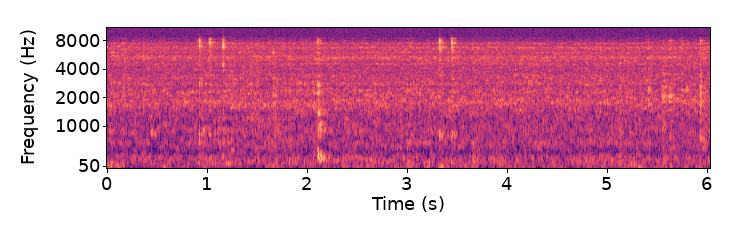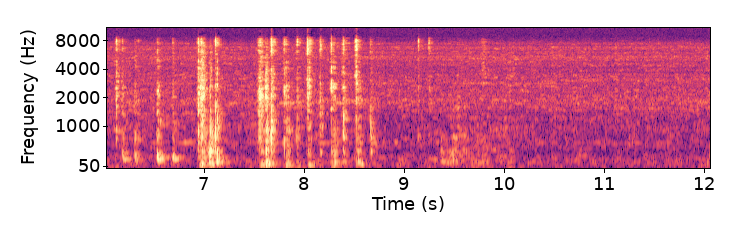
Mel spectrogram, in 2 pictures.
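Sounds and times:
computer mouse clicks: 0.9s - 1.3s, 3.3s - 3.6s, 5.6s - 9.4s.

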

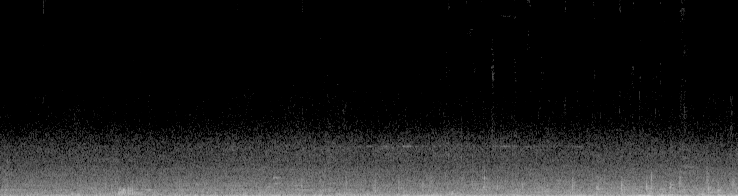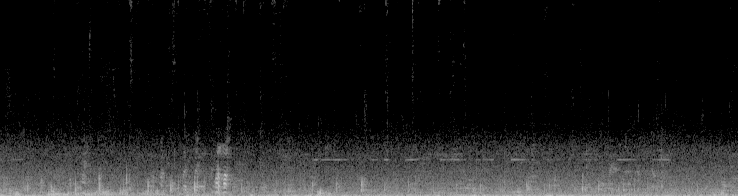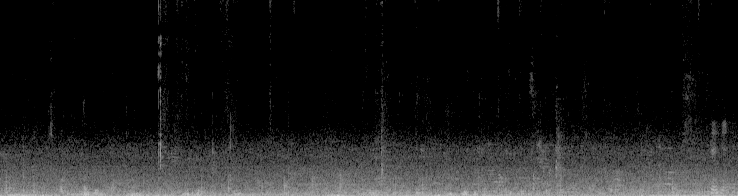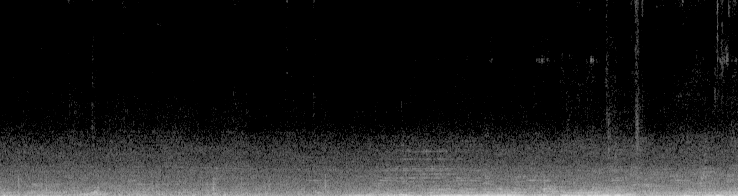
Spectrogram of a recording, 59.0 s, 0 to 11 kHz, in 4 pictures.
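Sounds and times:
low rumble of road traffic: 0.0s - 59.0s
passers-by talking: 8.7s - 59.0s.

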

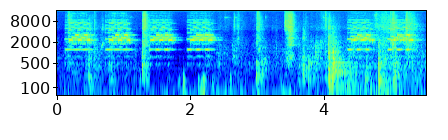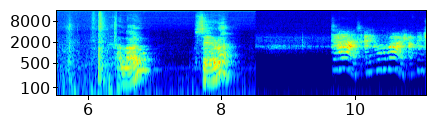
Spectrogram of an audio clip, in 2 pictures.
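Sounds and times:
phone ringtone trilling beeps: 0.1s - 2.5s, 4.4s - 5.4s.

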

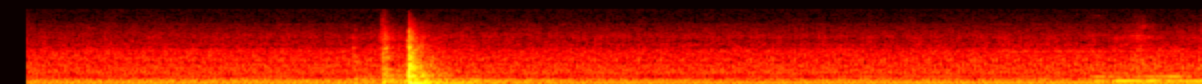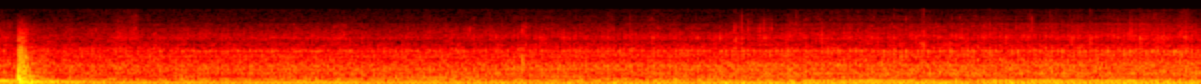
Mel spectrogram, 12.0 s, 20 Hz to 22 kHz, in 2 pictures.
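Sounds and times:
diesel engine running: 0.2s - 12.0s
sharp metallic clunks: 1.8s - 2.5s, 5.5s - 6.5s.

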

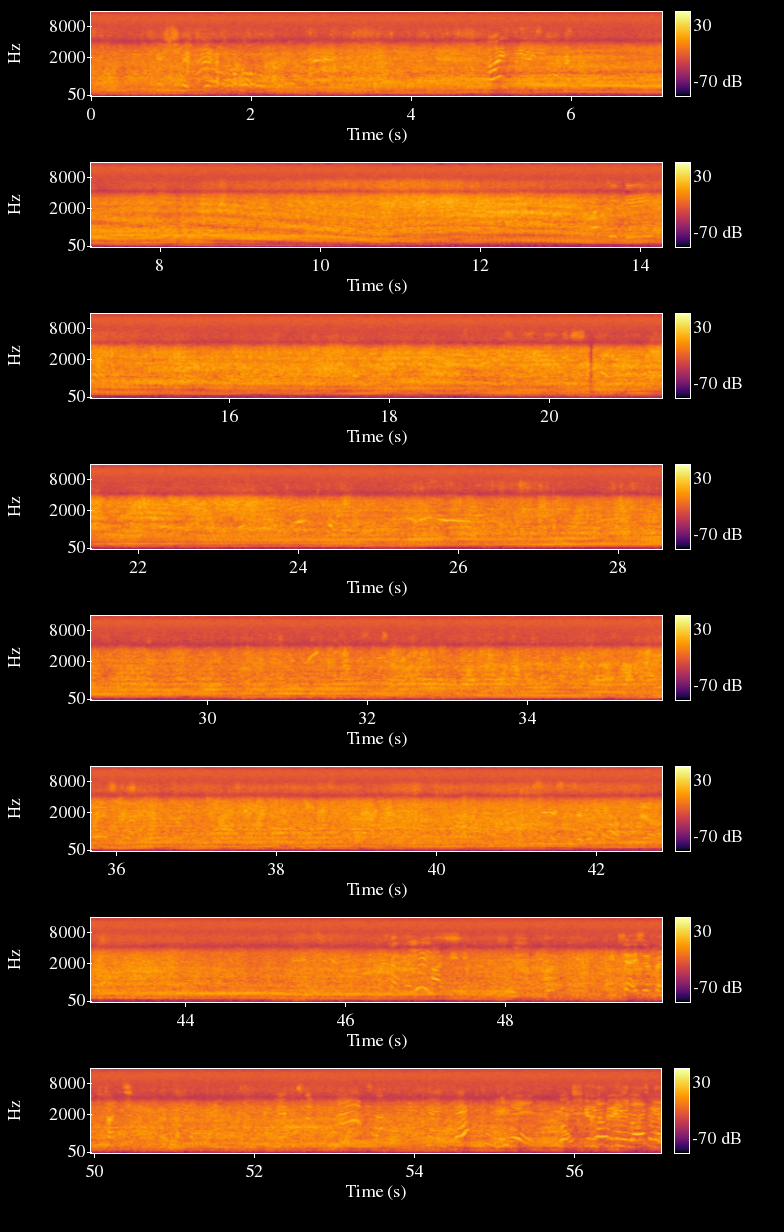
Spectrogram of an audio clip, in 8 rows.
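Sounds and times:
propeller plane droning overhead: 0.0s - 57.0s.

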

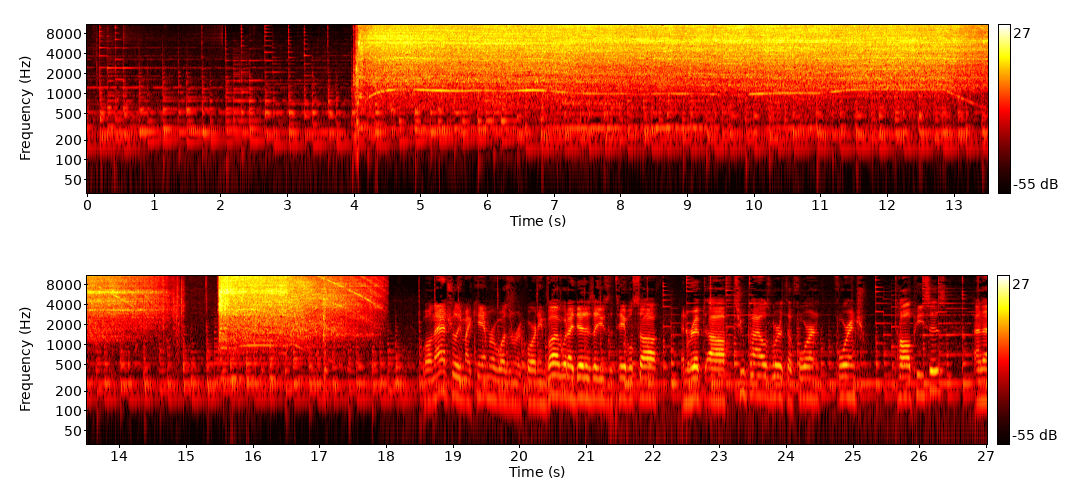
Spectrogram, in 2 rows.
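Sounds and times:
background music: 0.0s - 27.0s
circular saw cutting plywood: 4.0s - 18.0s.

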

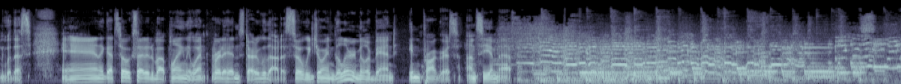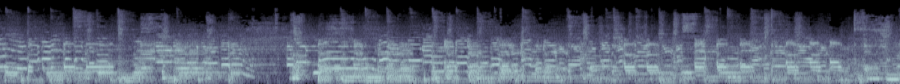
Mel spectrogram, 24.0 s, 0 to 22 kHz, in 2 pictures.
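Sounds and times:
electric guitar: 6.7s - 24.0s
rock band playing live: 6.8s - 24.0s.

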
